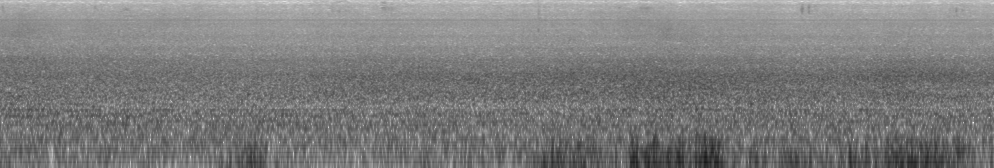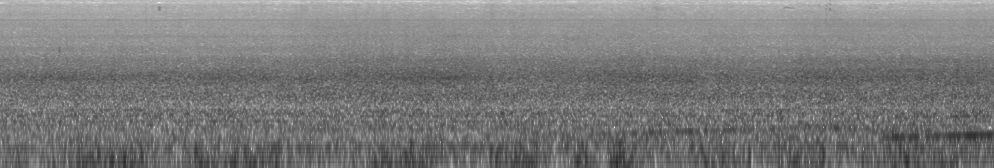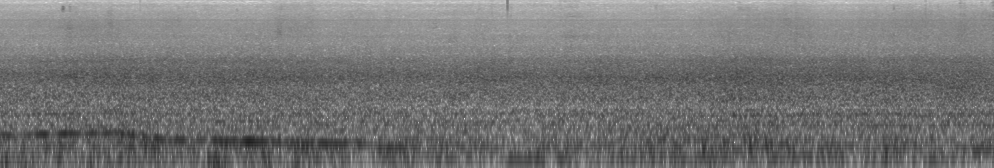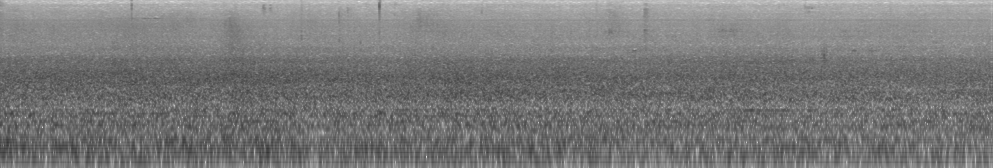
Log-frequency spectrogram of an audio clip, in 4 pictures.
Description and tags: trafego leve
light traffic with some wind.
field-recording, sound-effect, ambience, city, traffic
